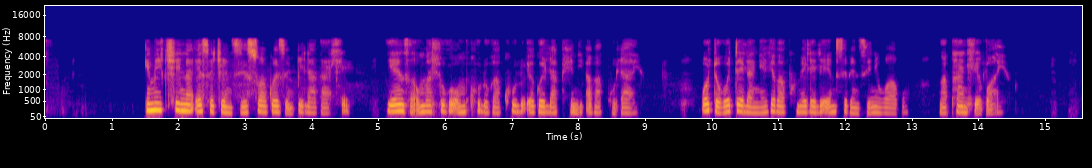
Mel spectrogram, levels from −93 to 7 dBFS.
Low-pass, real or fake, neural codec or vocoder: 7.2 kHz; fake; codec, 44.1 kHz, 7.8 kbps, Pupu-Codec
